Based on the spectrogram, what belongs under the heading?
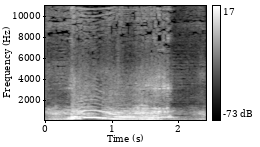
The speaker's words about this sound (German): Dazu ist es ganz hilfreich, wenn man sich tatsächlich mal heutige Großkatzen anhört oder zumindest heutige Katzen anhört. In der Tat klingen Löwen so, also ähnlich.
